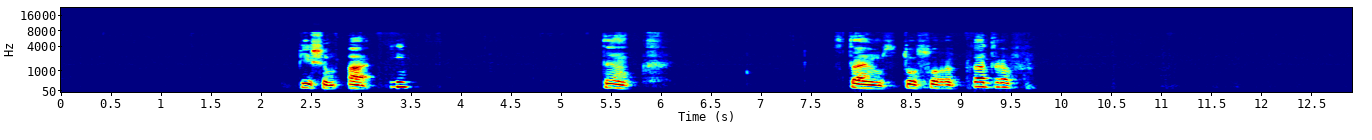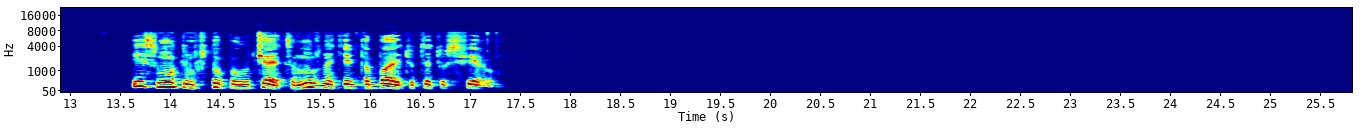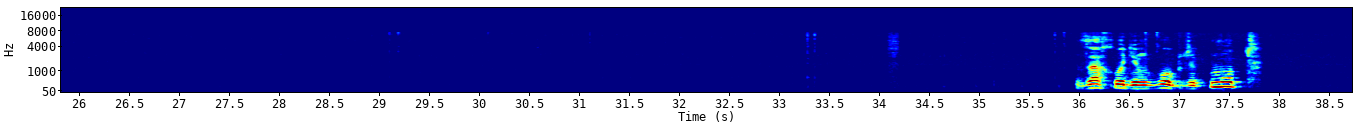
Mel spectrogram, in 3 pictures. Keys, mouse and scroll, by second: 2.9 middle click, 2.9 a, 3.2 i, 3.8 middle click, 4.8 click, 5.3 middle click, 8.0 click, 13.4 click, 17.3 click, 29.3 click, 30.1 middle click, 33.4 click, 35.8 click.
